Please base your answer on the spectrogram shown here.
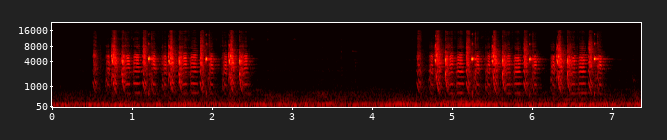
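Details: Hand-fed, hungry zebra finches kept indoors beg in two bursts, each a quick series of five or six harsh, buzzy, nasal chirps, separated by about two seconds of quiet; soft low background hum.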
